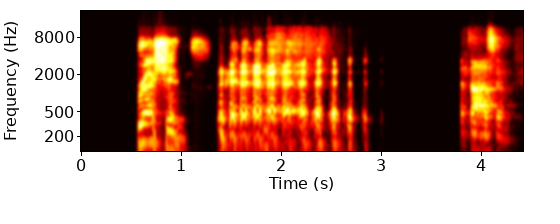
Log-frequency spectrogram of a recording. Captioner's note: laughing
